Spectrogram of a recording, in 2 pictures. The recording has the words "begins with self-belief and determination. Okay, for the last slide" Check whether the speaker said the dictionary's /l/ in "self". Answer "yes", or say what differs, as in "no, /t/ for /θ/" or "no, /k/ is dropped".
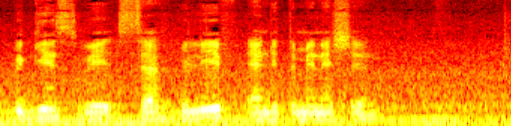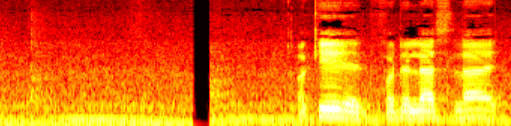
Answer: yes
